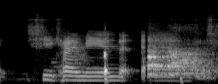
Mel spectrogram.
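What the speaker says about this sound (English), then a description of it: "So sorry about the dogs there." Small dogs yip, whimper and bark in the background of an interview with a women's football player, brief sharp calls sounding under and between a woman's speech.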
